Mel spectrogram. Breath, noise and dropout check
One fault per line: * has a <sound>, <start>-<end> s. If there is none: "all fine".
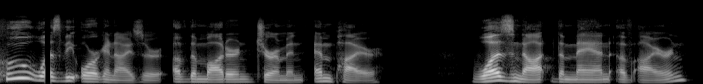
* has a dropout, 0.4-0.5 s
